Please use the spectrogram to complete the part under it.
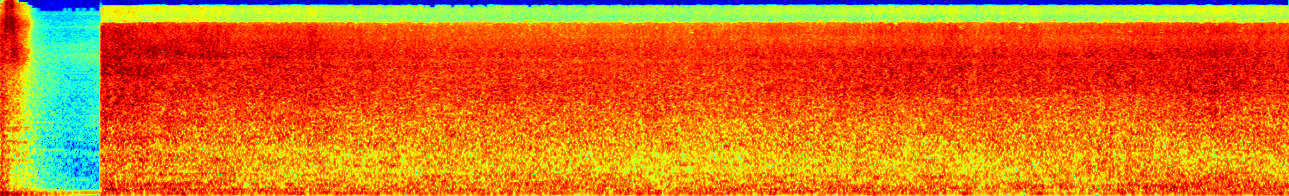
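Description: A burning city bus roars with flames.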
